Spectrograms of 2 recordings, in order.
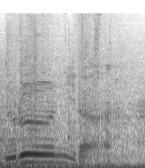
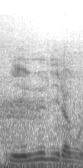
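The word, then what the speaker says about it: Nuln: Nurun이라, 닐른이라고 읽어야 하는데 원래는.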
